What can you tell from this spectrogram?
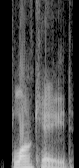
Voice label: "blockade", American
